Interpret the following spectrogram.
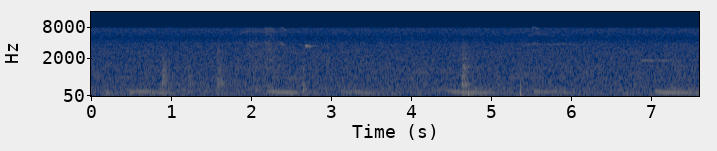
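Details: Soft, low, rhythmic snoring from a sleeping cat, steady with each breath, faint clicks in a quiet room; snoring.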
